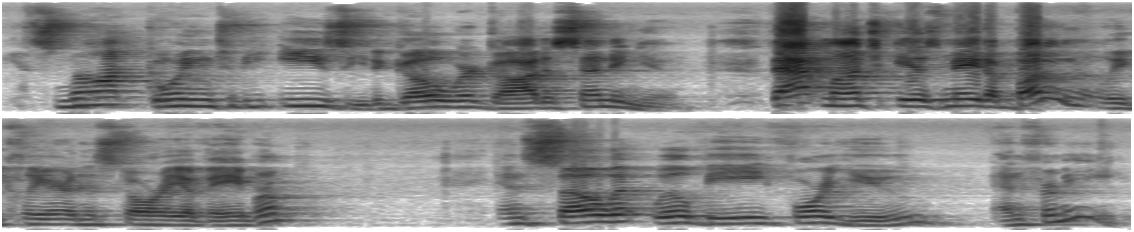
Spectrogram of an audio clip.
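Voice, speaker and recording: A man preaching a sermon as a pastor, earnest and animated, with dramatic pauses and repeated words. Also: a little high. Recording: roomy echo.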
